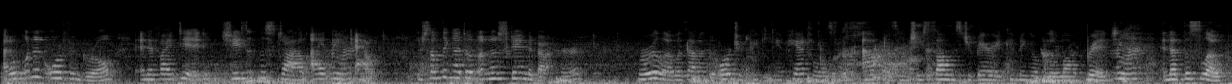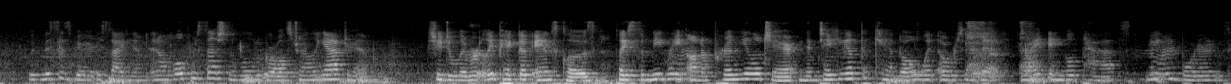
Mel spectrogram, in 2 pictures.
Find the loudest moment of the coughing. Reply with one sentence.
The loudest moment of the coughing is at 22 seconds.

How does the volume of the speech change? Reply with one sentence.
The loudness of the speech goes up.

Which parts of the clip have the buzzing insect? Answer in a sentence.
The buzzing insect can be heard from 2.4 to 24.5 s.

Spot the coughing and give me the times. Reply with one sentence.
The coughing can be heard from 8.3 to 9.5 s and from 21.4 to 22.8 s.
